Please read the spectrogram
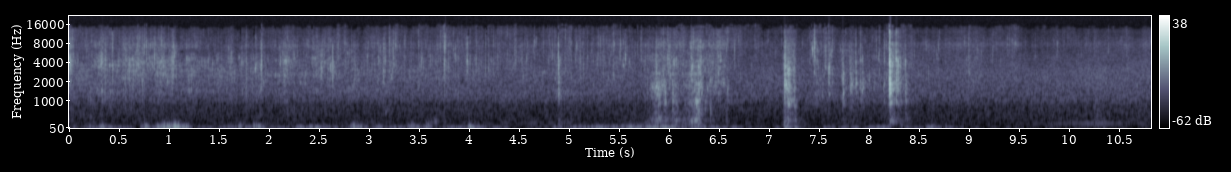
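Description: Irregular scuffs, rustles and knocks of handling a plastic tote and bucket on a wood-chip compost pile, with a scraping burst about six seconds in and sharp clicks near the end, the loudest about eight seconds in.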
